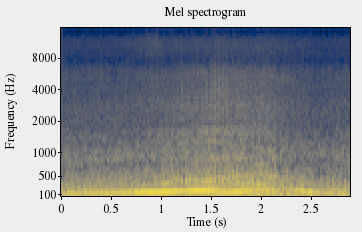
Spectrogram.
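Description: An LS-swapped Toyota Prius with a failing 4L60 automatic transmission stuck in neutral in fourth gear, its engine revving loudly and freely with a rising then falling roar, close and alone.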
